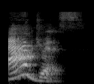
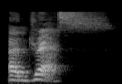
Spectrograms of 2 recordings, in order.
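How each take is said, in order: First: The stress is on the first syllable. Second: The stress is on the second syllable. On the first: It is a noun naming a place. "Pag noun, nasa umpisa yung stress" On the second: It is a verb meaning to discuss. "pag verb, address. Nasa, nasa pangalawang syllable"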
